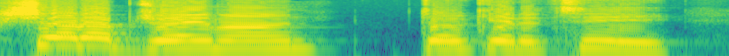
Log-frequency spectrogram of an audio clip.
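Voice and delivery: high, urgent mock call to a player; retold calling out.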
